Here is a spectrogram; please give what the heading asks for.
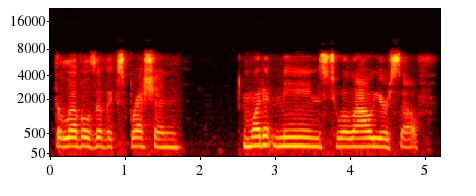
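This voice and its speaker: Meditation guide, medium pitch, very unhurried, measured instructional delivery with long pauses, muffled lo-fi sound. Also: level tone. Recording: dull, lo-fi recording.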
